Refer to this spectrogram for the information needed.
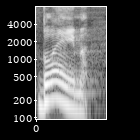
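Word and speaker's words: Blame!: Blame, Japanese, pronounced blam.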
